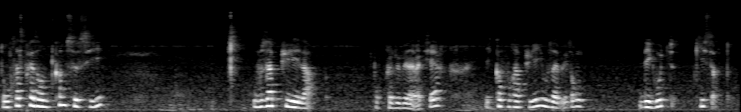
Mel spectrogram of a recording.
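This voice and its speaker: Slow and pausing often, a woman with a slightly mellow, medium-pitched voice reviews her makeup haul. The beauty vlogger chats casually yet hesitantly, restarting often and using many fillers. Her room echoes, and there's faint noise behind her.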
